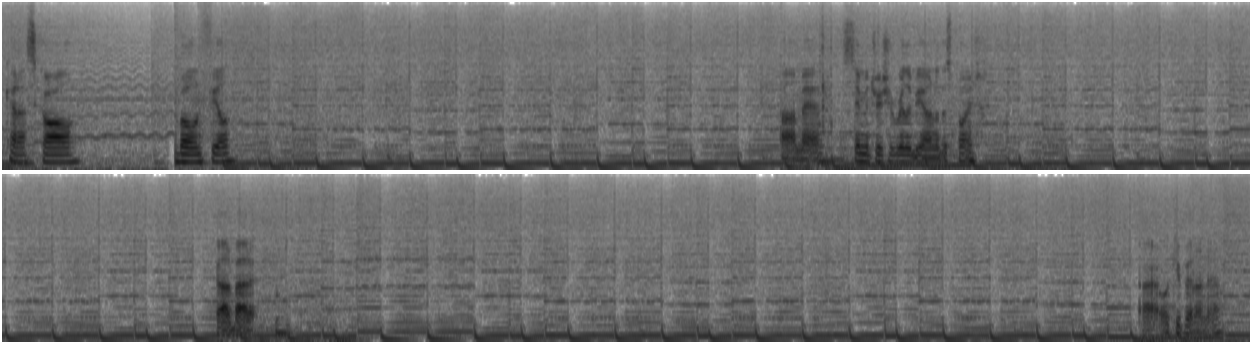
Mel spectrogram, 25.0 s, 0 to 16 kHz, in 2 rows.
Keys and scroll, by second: 6.0 z, 10.1 x, 23.2 x.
